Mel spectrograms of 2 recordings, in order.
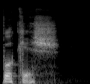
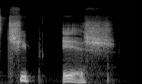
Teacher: It flows. There's no delay between book and ish. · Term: very smooth pronunciation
